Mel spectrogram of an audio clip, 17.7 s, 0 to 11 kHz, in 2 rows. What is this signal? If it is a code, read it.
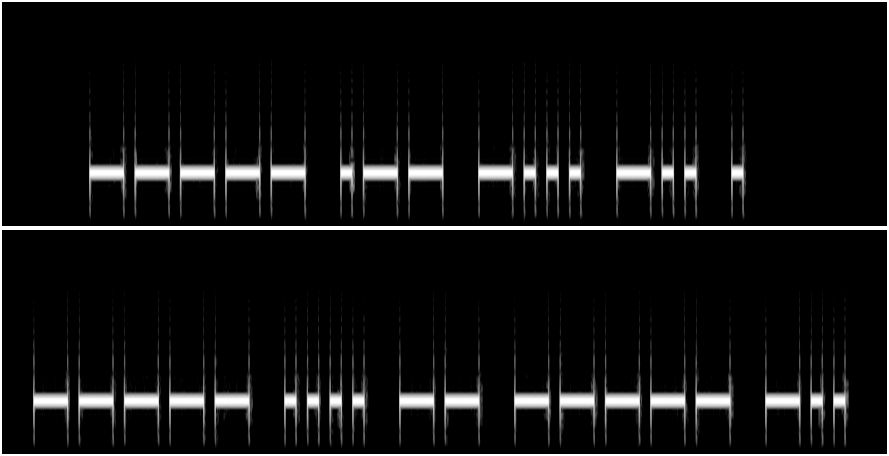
Morse code, heard as a keyed tone, about 10 wpm, 800 Hz. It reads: 0WBDE 0HM0D
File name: LEZIONI / 6 PKX0 / 6 PKX0 10wpm 2707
